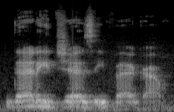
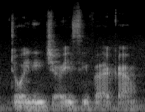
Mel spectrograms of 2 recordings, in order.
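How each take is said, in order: First: Said in the usual way. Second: Put-on higher, whispered New York accent, playful; mock New York accent under her breath. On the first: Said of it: "I don't know if I'm saying it right". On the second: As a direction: try the New York accent on dirty Jersey. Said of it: "I got the New York accent".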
